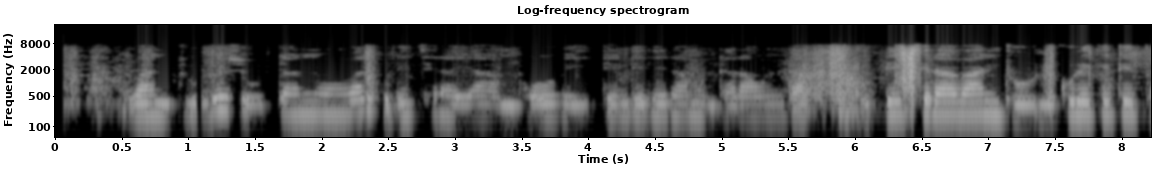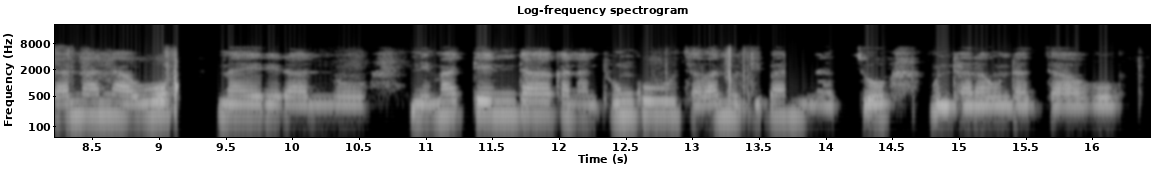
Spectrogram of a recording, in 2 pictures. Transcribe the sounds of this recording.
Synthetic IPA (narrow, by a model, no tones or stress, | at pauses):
ʋantʰuʋe̞ʐe̞utano̞ʋaɾikuɗe̞t͡se̞ɾajambo̞ʋe̞ite̞nde̞re̞ɾamundʰʱaɾaundakuɗe̞t͡se̞ɾaʋantʰune̞kuɾe̞ke̞te̞d͡zananaʋo̞ | mae̞ɾe̞rano̞ne̞mate̞ndakanandʱuŋɡud͡zaʋano̞dʱiɓaninad͡zo̞mundʰʱaɾaundad͡zaːʋo̞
